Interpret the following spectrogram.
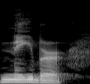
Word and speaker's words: neighbor: It was basically changed to F or nothing, like neighbor. It doesn't. You don't pronounce the GH.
